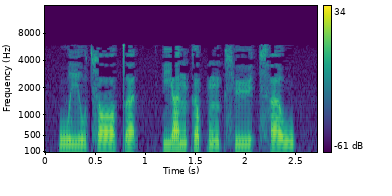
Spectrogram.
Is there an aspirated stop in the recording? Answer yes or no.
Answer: yes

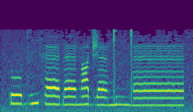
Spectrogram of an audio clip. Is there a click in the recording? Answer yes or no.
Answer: yes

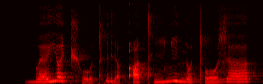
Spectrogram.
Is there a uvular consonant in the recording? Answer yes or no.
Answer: yes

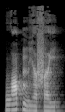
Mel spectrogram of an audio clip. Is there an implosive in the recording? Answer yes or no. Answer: no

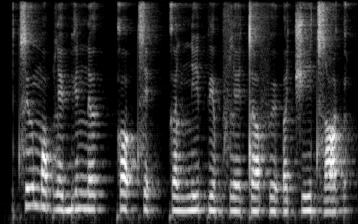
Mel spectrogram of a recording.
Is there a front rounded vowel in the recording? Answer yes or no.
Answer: yes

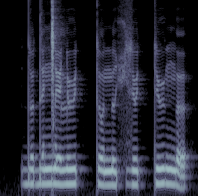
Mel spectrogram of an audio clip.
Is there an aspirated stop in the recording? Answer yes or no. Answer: no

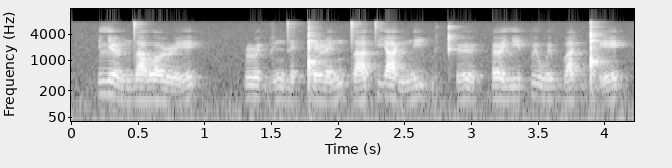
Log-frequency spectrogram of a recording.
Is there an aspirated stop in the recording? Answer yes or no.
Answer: yes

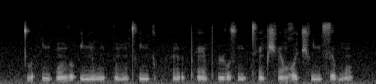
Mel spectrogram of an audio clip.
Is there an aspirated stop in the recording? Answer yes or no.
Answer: yes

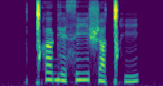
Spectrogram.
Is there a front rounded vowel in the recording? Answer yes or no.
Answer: no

